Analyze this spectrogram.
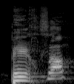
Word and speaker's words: Pesaj: el latín para Pesaj, que así se pronuncia, Pesaj, entonces se ocupó la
